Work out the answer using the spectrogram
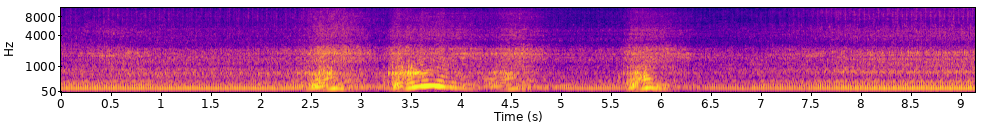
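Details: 2006 Suzuki GSX-R600 four-cylinder idling with quick, uneven ticking over the exhaust note, persisting through blips; source undetermined.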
